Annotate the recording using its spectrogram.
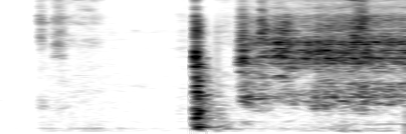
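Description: The cab door of a Daewoo Labo mini truck being opened: a sharp latch click about a second in, followed by a steady rushing noise as the door swings open.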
